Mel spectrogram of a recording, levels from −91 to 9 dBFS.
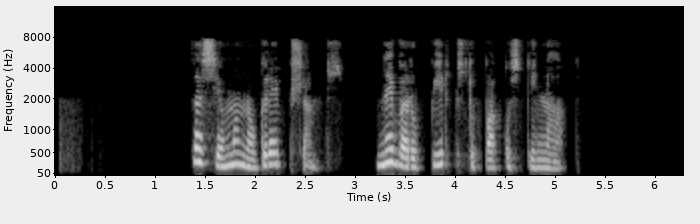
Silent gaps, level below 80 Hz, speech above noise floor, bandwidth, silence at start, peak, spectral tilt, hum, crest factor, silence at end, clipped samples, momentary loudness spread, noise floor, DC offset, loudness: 2.89-3.21 s, 3.71-3.76 s; -68 dBFS; over 72 dB; 8 kHz; 1.4 s; 0 dBFS; -5 dB/octave; none; 20 dB; 1.2 s; under 0.1%; 18 LU; under -90 dBFS; under 0.1%; -18 LUFS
